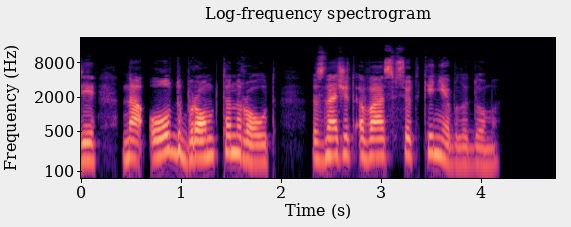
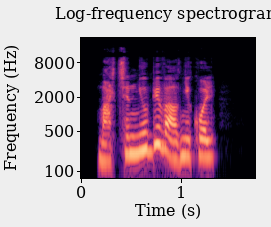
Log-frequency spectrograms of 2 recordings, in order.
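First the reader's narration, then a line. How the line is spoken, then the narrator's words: Exclamation. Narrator (Russian): воскликнула Триция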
